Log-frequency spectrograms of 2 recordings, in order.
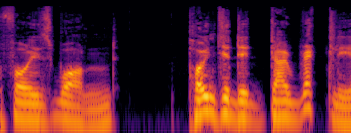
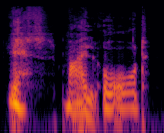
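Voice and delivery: soft, devoted whisper; 9 semitones higher, 7 dB quieter than usual. Acted. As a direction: breathe it with adoring gratitude. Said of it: "whispered Bellatrix".

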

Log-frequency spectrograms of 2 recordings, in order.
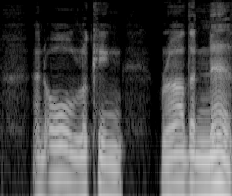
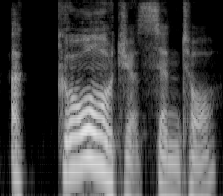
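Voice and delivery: slow, higher, sighing with longing; dreamy sigh; 4 semitones higher, 4 dB louder, slower than usual. A narrator's reading. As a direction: swoon over him as you say it. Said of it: "sighed Parvati".

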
